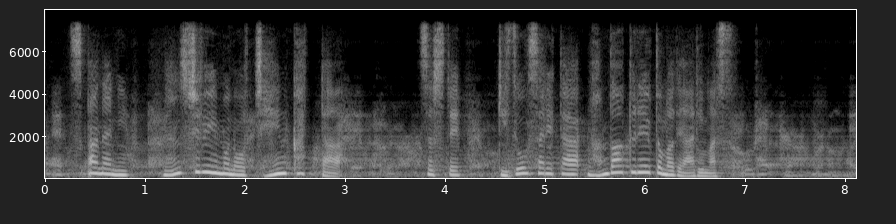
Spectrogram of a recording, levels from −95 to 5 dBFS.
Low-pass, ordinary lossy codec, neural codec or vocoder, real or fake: 7.2 kHz; none; codec, 16 kHz, 1 kbps, FunCodec, trained on LibriTTS, 50 frames a second; fake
